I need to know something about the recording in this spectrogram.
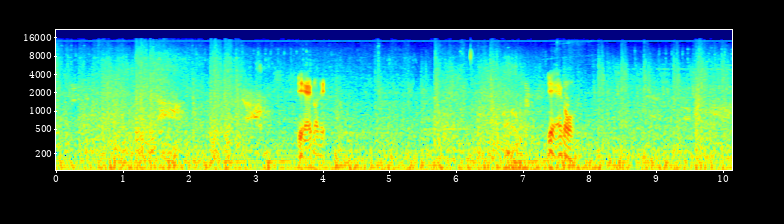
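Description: Gunshots fire in bursts.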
